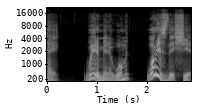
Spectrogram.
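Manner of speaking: put-on American vernacular accent, very high-pitched and very loud.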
